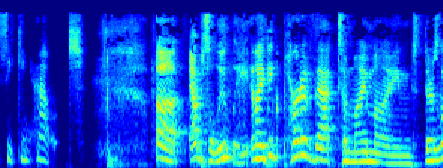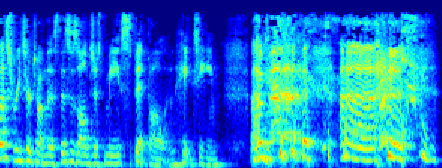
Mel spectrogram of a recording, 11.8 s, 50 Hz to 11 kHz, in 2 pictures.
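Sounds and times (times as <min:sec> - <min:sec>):
speech: 0:00.1 - 0:11.8
laughter: 0:02.1 - 0:03.8, 0:09.3 - 0:11.7
person coughing: 0:09.5 - 0:11.8.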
